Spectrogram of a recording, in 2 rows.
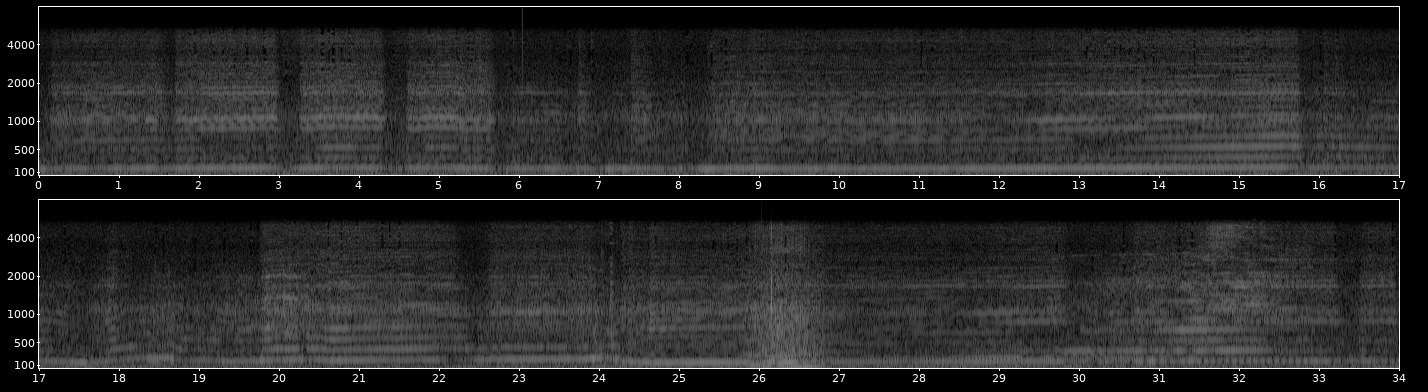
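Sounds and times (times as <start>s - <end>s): car engine revving under load: 7.5s - 34.0s.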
